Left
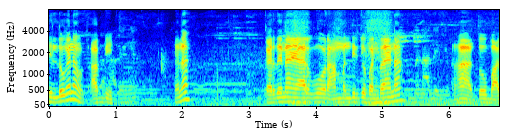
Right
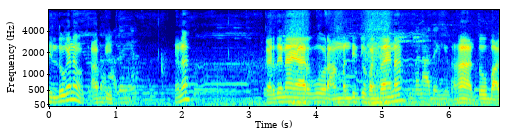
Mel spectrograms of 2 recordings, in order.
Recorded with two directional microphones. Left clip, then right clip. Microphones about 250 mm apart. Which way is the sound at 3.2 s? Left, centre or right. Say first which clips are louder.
Left 7 dB; centre.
